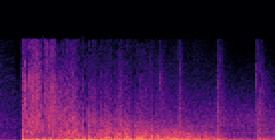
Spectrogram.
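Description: A single loud, close explosion from rockets and missiles being shot down by Israel's missile defense system, a sudden heavy boom that rolls into a long rumbling decay.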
